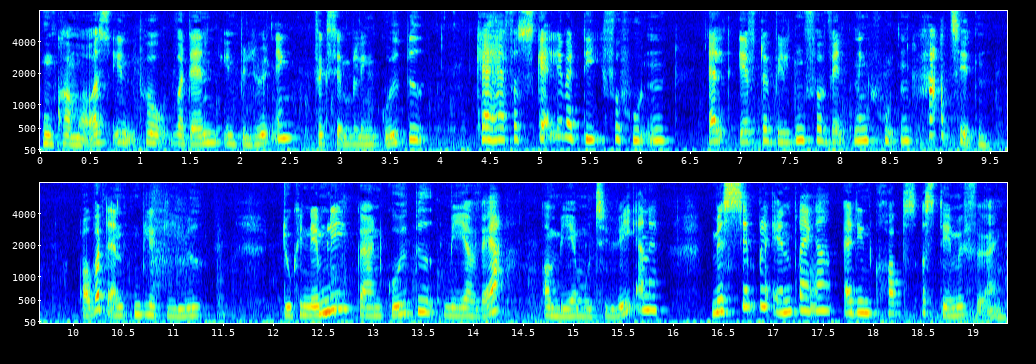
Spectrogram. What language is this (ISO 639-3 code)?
dan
